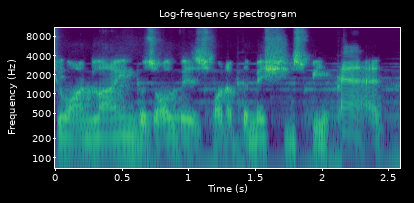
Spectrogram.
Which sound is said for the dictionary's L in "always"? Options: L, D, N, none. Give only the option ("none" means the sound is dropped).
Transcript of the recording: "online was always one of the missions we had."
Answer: L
